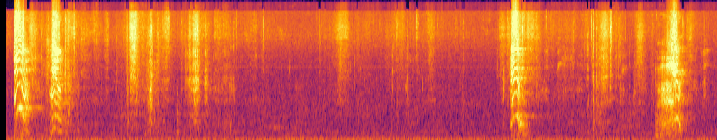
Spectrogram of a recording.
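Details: Two-month-old puppy named Urano in São Paulo, Brazil, barking at its reflection on first seeing a mirror: short sharp yaps, a pair near the start and two more around six and eight seconds, with quiet indoor hum between.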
